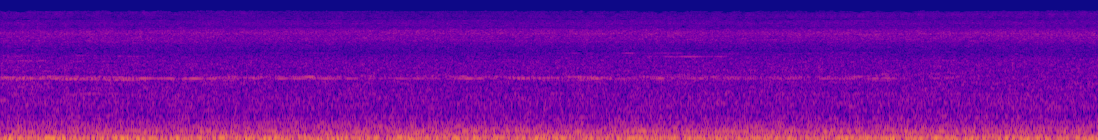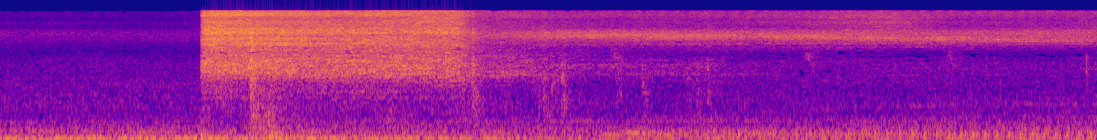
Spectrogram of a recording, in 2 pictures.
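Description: Electric train with a steady low rumble, then a loud burst of compressed-air hiss about six and a half seconds in, lasting just over a second.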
